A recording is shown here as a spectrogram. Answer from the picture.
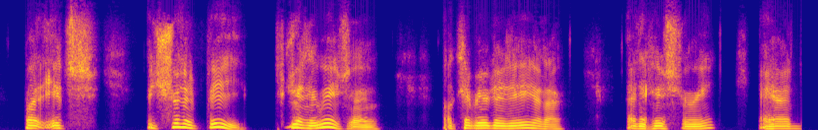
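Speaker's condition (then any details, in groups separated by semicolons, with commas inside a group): Spinal muscular atrophy, congenital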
